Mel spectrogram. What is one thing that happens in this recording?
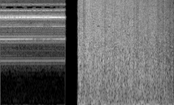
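A huge explosion booms with a deep roar.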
